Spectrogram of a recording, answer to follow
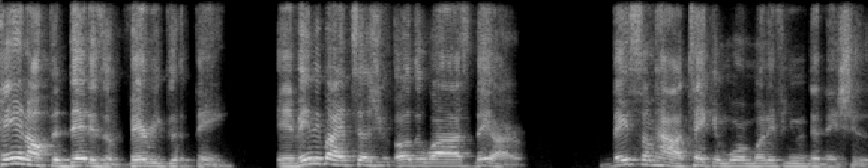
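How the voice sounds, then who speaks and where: Animated, somewhat breathy speech at a fairly quick pace, with very wide pitch swings and big swings in loudness. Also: man, fairly high pitch for a man. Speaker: financial educator. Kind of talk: online workshop. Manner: whispering, quieter.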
